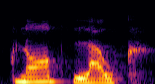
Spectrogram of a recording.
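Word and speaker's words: Knoblauch: above or over KN example is knob Luke which means garlic rule say both sounds in English we keep the K silent but not in German so in knob log K will also be pronounced when e is at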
